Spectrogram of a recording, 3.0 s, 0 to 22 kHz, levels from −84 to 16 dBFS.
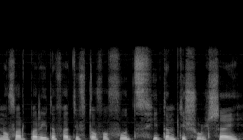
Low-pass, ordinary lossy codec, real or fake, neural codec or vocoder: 14.4 kHz; none; real; none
